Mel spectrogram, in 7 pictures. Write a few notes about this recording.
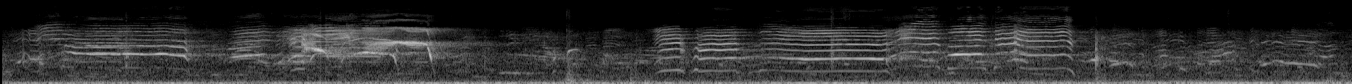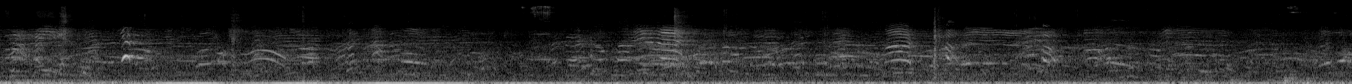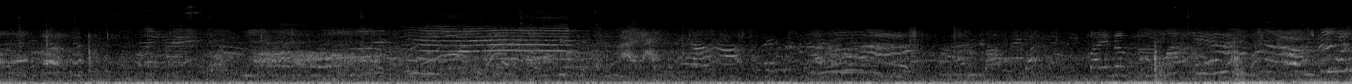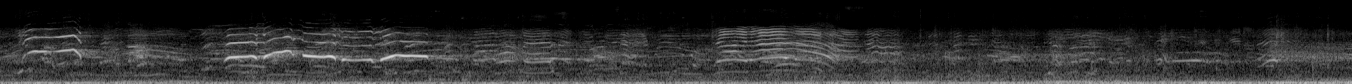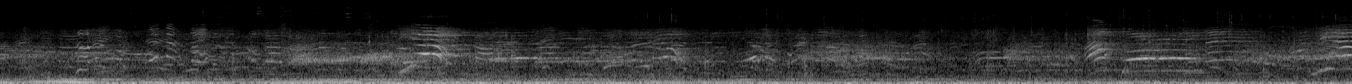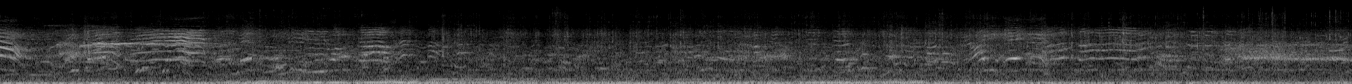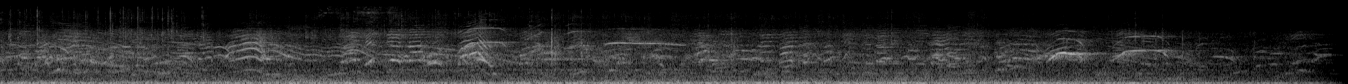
soundmap: cologne/ nrw, atmo trude herr platz, morgens, spielende kinder vom kindergarten zugweg, project: social ambiences/ listen to the people - in & outdoor nearfield recordings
